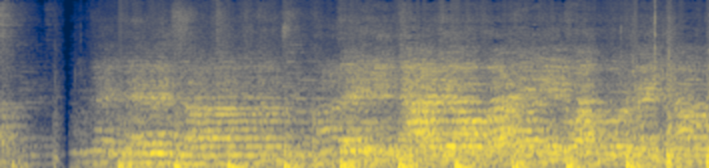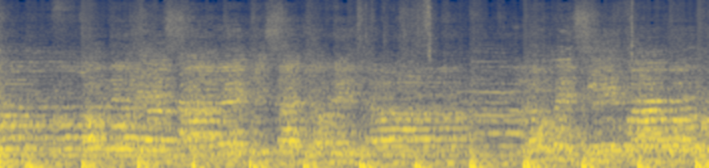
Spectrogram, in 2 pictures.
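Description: Choir singing over a steady drum beat, starting about half a second in after a brief quiet gap.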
